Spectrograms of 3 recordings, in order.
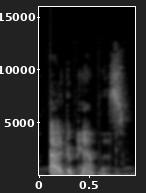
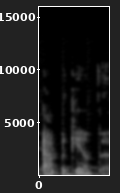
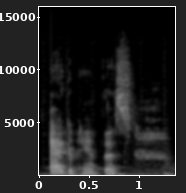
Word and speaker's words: agapanthus: wrong if I don't agapanthus I keep wanting to say applicanthus so agapanthus is this lovely gray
